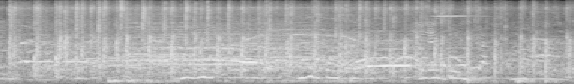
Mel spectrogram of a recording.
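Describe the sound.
Steady applause from a crowd at a collège (secondary school) event, for the community of communes' waste department and youth services: a dense patter of many hands clapping at an even loudness for several seconds, with voices murmuring and calling out underneath.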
